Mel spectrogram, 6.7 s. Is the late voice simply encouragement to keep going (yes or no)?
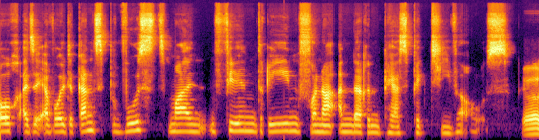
no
